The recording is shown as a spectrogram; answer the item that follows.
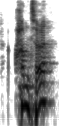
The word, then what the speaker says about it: Huntr: And it was an interview with Sam Wright, and Sam runs a company called Hunter, which is spelled Huntr.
